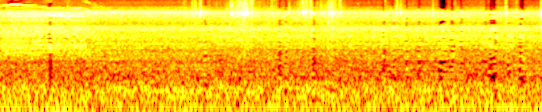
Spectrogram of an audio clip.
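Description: Steady, even hiss of room noise with no distinct event.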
